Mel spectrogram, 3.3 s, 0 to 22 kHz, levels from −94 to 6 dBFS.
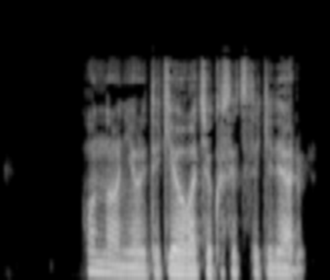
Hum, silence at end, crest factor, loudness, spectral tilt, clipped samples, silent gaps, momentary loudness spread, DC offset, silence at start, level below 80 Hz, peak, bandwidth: none; 0.25 s; 20 dB; -19 LUFS; -5 dB/octave; under 0.1%; none; 9 LU; under 0.1%; 0.85 s; -46 dBFS; 0 dBFS; 9.4 kHz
